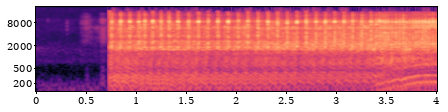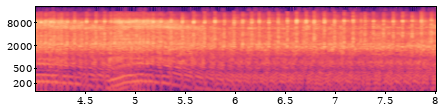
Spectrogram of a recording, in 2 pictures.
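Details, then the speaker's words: Craftsman weed eater after replacing fuel line and fuel filter: small two-stroke fires right up and holds a steady buzzing run with a brief rev dip and recovery; top cover loose and shaking; running fine. "Well, there you go, all back together and it's running."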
